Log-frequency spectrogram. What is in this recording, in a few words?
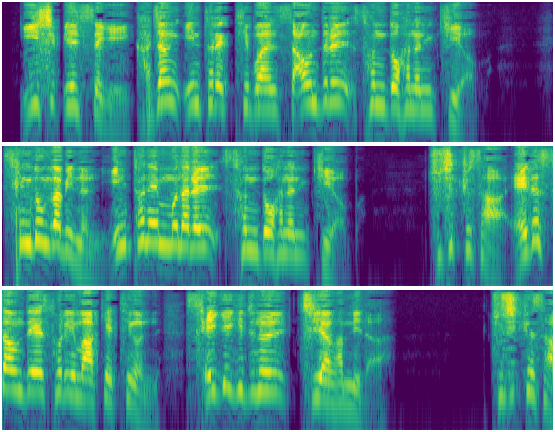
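Korean male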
